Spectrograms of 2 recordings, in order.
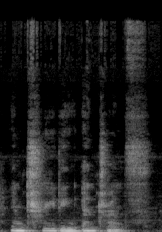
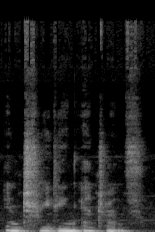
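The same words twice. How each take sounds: The two takes are said the same way.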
